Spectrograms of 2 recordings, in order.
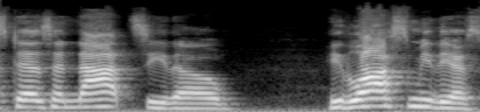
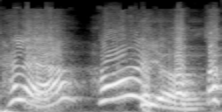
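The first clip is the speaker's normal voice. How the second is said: put-on British accent, pitched very high; 10 semitones higher, 7 dB louder than usual. Describing how someone's family talks, the speaker imitates a british accent. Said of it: "they talk like this".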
